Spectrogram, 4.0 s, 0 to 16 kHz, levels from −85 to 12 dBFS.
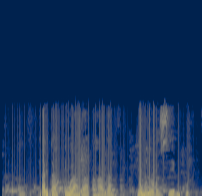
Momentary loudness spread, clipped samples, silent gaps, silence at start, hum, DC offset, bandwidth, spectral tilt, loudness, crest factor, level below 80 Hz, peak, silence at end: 14 LU; under 0.1%; none; 0.05 s; none; under 0.1%; 7.8 kHz; -6.5 dB/octave; -22 LUFS; 18 dB; -44 dBFS; -4 dBFS; 0.25 s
